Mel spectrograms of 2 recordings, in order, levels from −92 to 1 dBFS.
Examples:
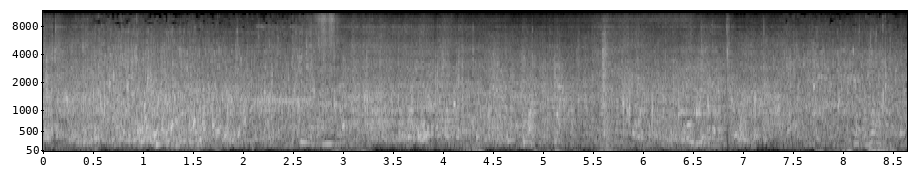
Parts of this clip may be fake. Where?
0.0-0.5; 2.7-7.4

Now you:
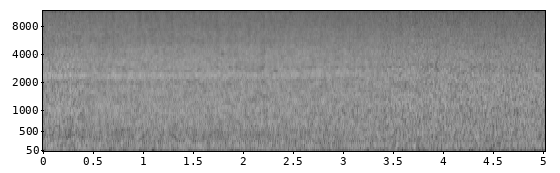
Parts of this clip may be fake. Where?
0.4-3.4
